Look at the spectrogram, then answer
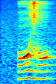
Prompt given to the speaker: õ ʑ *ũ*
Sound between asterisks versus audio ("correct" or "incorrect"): incorrect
